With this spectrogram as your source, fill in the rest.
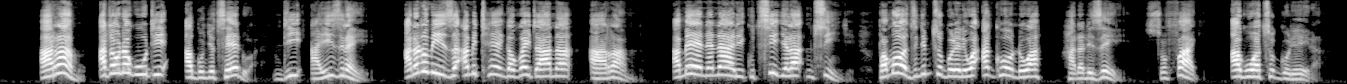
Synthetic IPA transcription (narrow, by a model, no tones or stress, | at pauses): aɾamu | ataɔnakuti | aɡɔɲd͡ʒɛt͡sʰɛɗwa̰ | ndiais̬ɾaɛ̰li | anatumizaʔamitʰɛŋɡakkaitanaː | ɾaːmu | amɛnɛanalikut͡sʰiʄalan̩t͡sʰind͡ʒɛ | pamɔd͡zindim̩t͡sʰɔɡɔlɛɾɛwaʔaŋkʰɔndɔwa | haɗaɗɛzɛɾḭ | sɔfaki̥ | ak̬uwat͡sʰɔɡɔlɛːɾa̰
